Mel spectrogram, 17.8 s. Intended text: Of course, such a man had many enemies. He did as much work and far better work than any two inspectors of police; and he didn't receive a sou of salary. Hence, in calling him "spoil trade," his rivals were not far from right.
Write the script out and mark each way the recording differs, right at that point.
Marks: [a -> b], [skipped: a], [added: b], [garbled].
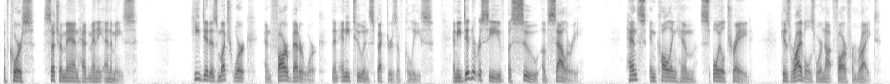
Of course, such a man had many enemies. He did as much work and far better work than any two inspectors of police; and he didn't receive a sou of salary. Hence, in calling him "spoil trade," his rivals were not far from right.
